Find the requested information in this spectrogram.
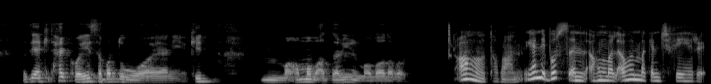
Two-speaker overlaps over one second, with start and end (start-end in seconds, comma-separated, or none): none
